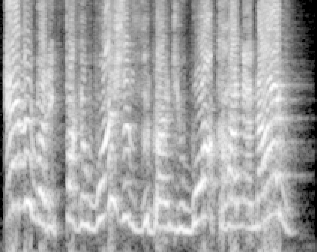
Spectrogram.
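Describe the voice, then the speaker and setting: Explosive teen boy read by a woman: shouting, cursing, voice cracks; bright tone. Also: mid-range voice, lively intonation, brisk, voice pushed up. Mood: furious. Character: furious teenage boy hero, explosive temper. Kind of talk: fan fiction reading.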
